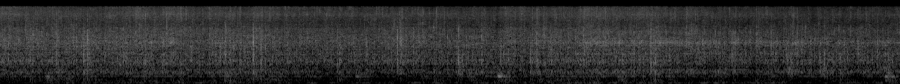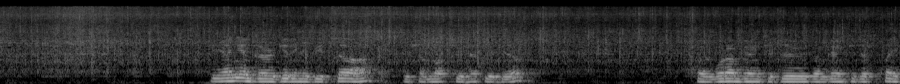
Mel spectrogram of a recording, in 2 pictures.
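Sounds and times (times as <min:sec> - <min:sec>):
chicken and onions sizzling in oil: 0:00.0 - 0:18.0.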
